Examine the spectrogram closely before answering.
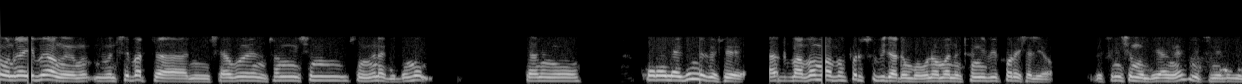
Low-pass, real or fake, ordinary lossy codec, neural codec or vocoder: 3.6 kHz; real; Opus, 64 kbps; none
